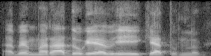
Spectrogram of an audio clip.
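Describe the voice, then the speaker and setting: A man teaching an online chemistry class. He drills students loudly in call-and-response and chides them as he goes. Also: medium pitch, fairly even intonation, normal speed.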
